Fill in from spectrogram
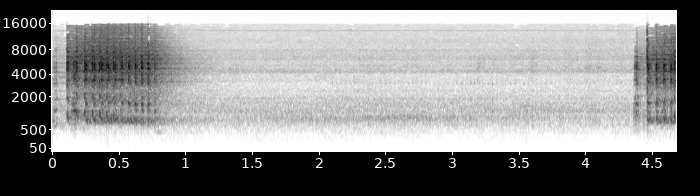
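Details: Sandhill Crane family foraging and calling in Kalamazoo, Michigan, 11 July 2018: a loud, rolling rattle under a second long, a quiet stretch, then a second rattle beginning at the very end.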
